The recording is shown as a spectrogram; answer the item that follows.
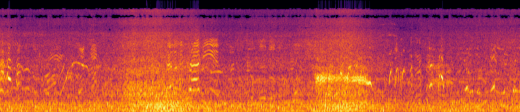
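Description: Ocean surf breaking and washing in, with wind buffeting the microphone. High voices call out over it several times, the longest and loudest held call about six seconds in.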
